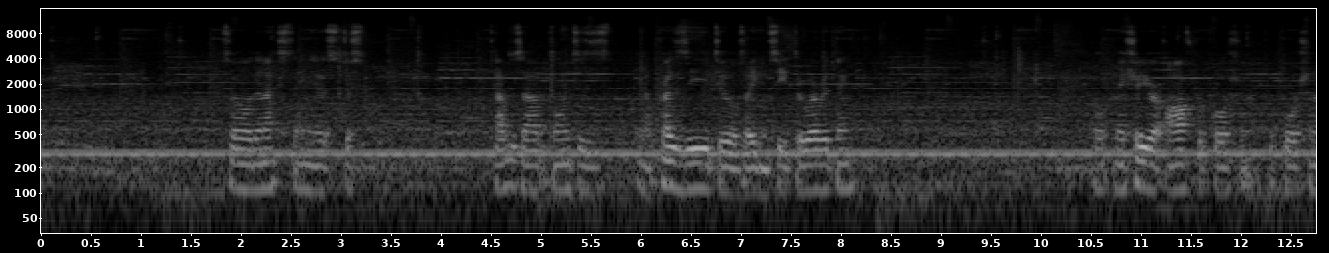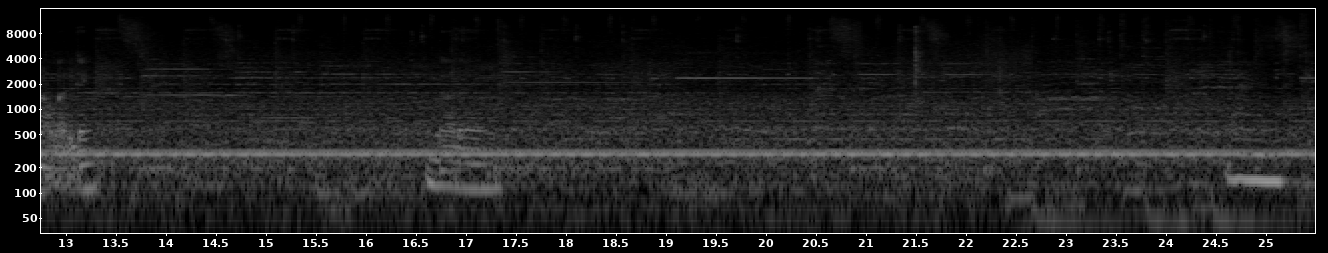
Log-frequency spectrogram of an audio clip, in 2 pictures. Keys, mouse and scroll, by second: 0.2 click, 3.0 Tab, 3.3-4.5 scroll up 2, 4.5 z, 5.3 shift+middle click, 7.6 right click, 8.1 shift+right click, 8.8 s, 9.5 click, 9.8 ctrl+z, 11.3 click, 14.8 click, 14.8 s, 15.4 click, 16.9 right click, 17.4 click, 18.8 click, 20.5 right click, 20.9 click, 21.7 shift+middle click, 23.4 right click, 24.7 click, 24.7 shift+middle click.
